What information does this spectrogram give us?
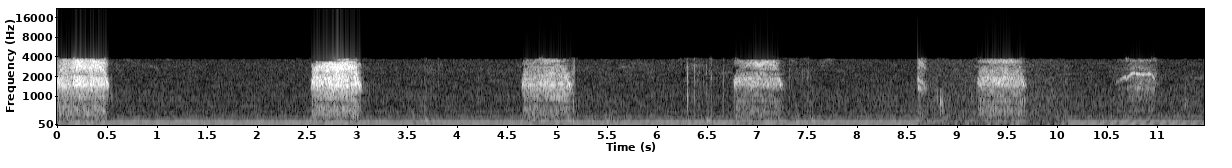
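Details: Eurasian eagle-owl chick pressing its mother for food, June 2011. Harsh rasping screeches repeat roughly every two seconds, the first two loudest, later ones fainter and shorter.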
